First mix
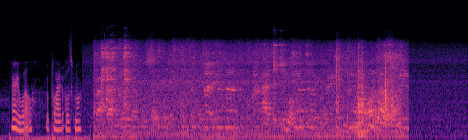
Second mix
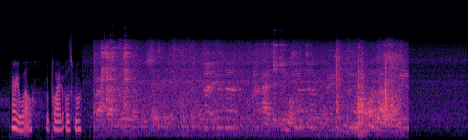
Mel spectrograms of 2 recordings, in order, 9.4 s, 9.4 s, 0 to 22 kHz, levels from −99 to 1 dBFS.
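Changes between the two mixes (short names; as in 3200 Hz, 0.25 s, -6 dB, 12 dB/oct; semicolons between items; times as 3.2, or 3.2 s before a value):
background -3.5 dB; master: add HPF 300 Hz 12 dB/oct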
